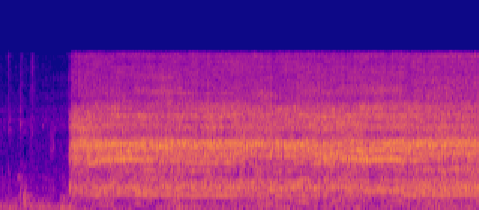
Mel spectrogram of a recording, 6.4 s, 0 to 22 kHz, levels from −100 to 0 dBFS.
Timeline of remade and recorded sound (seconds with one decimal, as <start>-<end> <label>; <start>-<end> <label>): 0.0-0.7 recorded; 0.7-2.3 remade; 2.3-3.1 recorded; 3.1-5.5 remade; 5.5-6.4 recorded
